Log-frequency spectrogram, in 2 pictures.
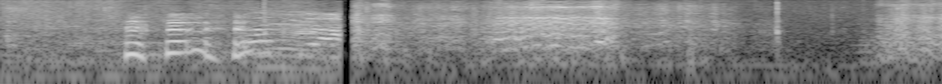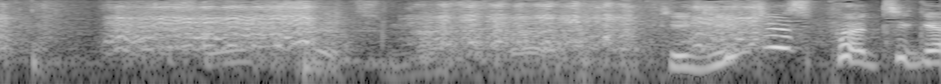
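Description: Short high-pitched voice sounds, then rustling handling noise, with a person starting to speak near the end.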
